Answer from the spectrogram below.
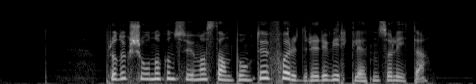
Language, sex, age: Norwegian, female, 34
